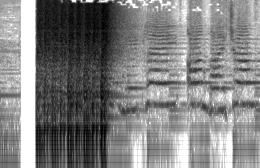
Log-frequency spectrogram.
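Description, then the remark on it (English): A toy drum rattles in a fast, loud roll for about a second as someone plays it, then a voice follows with three short, evenly spaced syllables as if imitating the beat. “He starts to play the drum, making a d-d-d sound.”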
